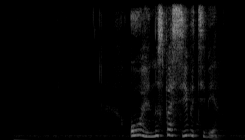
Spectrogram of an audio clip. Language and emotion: Russian, positive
